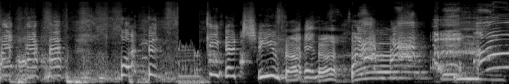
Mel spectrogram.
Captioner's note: laughing; buzzing; laughing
